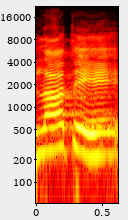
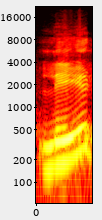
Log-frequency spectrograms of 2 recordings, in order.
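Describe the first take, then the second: First: It is said 'laate', ending in a vowel. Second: It is said as English 'late', ending in T. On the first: The speaker calls it wrong. "ఎల్ఏట్ లాతే" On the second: The speaker calls it right. "లేట్ అన్నదాన్ని అలా రాశారండి"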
